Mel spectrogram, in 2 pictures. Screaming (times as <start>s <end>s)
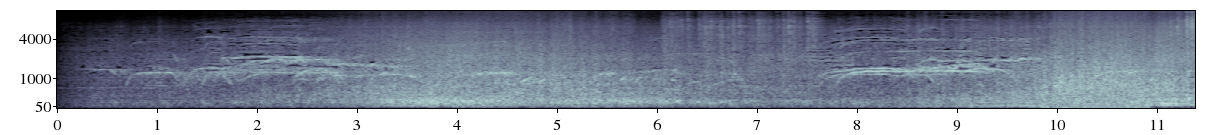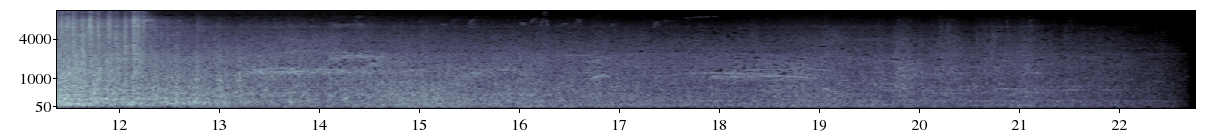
0.3s 6.3s, 7.7s 10.0s, 13.3s 14.8s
